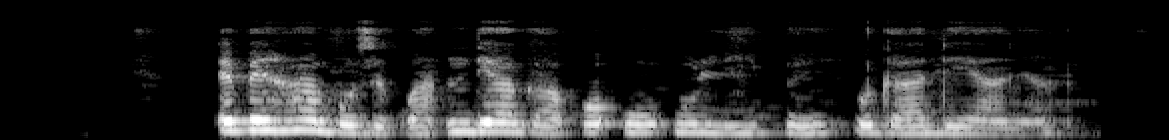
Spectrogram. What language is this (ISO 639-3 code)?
ibo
